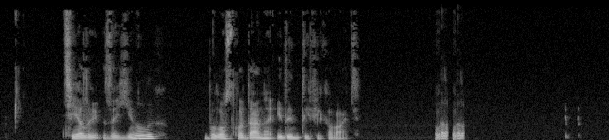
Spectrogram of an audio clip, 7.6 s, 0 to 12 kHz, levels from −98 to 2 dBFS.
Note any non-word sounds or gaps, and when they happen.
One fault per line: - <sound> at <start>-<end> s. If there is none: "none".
- laugh at 5.4-5.8 s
